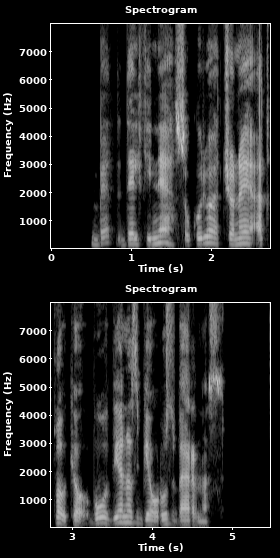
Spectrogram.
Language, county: Lithuanian, Telšiai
